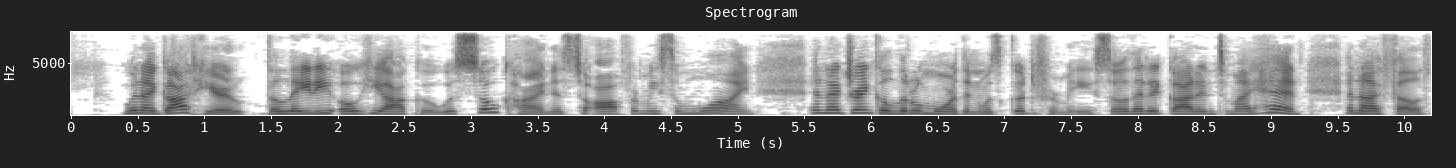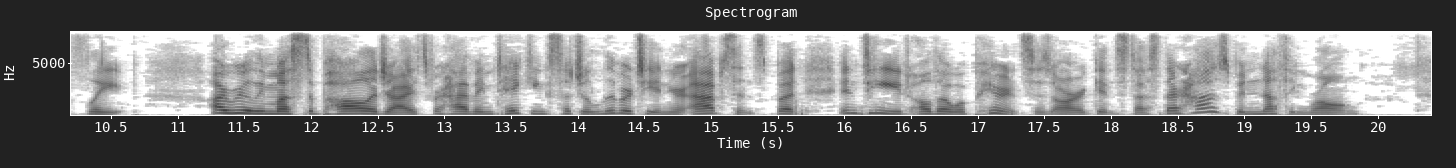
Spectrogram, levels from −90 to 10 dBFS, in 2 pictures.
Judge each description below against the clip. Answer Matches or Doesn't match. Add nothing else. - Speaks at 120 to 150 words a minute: Doesn't match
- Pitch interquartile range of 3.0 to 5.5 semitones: Matches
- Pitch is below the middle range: Doesn't match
